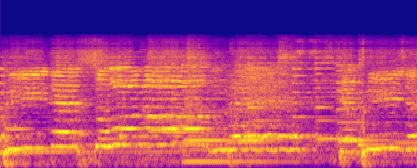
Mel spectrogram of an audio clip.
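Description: Female lead singer singing a Spanish worship song into a microphone, with a women's choir singing along. A held low note comes in under the voices about two seconds in.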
